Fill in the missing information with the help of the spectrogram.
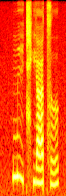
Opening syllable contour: falling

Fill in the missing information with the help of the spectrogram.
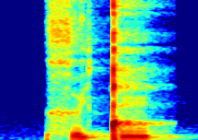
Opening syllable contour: low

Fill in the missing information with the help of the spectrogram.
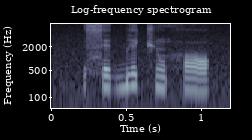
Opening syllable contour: low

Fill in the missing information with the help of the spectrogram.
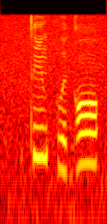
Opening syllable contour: high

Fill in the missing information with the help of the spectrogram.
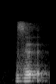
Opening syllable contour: high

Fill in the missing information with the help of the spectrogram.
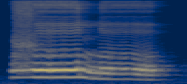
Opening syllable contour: high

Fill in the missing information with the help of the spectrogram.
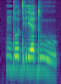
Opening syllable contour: high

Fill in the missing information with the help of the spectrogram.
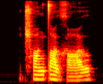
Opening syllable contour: high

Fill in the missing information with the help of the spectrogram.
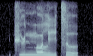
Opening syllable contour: high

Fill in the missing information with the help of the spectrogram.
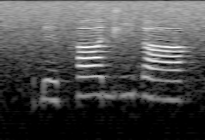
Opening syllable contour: low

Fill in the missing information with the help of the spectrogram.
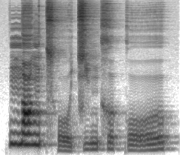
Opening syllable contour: high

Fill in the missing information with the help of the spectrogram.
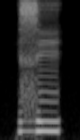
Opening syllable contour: high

